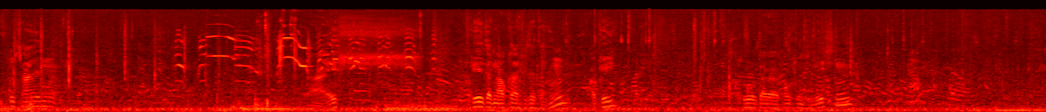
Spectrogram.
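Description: A young man talks calmly, close to the microphone.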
